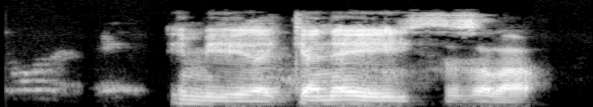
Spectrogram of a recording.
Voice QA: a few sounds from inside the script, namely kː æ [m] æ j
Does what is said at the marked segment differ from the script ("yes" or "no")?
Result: yes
